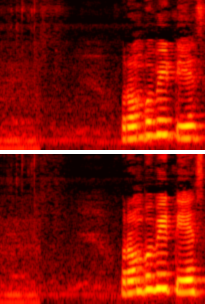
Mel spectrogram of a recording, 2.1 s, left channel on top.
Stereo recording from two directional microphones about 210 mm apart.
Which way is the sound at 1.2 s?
45° right (ahead or behind).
